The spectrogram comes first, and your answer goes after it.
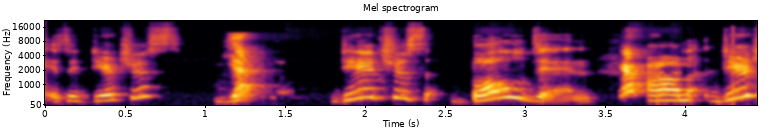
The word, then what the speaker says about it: Dietrice: uh I just want to make sure I'm pronouncing your name right is it dear trust yep Beatrice Bolden um dear just has such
